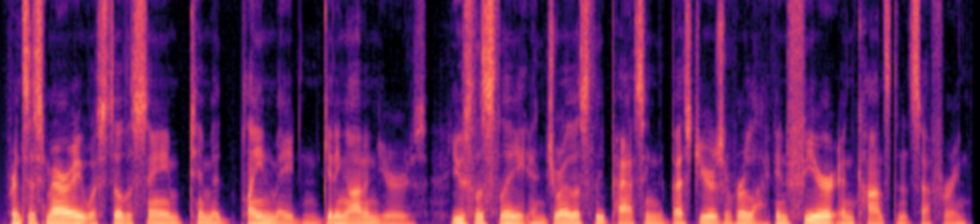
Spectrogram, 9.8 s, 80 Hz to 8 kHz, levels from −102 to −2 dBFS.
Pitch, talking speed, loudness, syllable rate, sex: 115 Hz, 170 wpm, -18 LUFS, 4.5 syllables/s, male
